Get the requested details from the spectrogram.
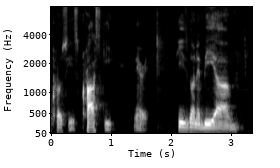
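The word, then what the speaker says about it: Croskey-Merritt: He's Kroski Merritt.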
